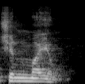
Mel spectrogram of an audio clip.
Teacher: ఈ మయాలో మకారము ప్రత్యయ సంబంధమైన మకారం అయింది అనునాసిక అనునాసిక పరంగా ఉండగా చిత్తులో తకారానికి అనునాసిక వర్ణం నకారం వస్తుంది చిన్మయం అవుతుంది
